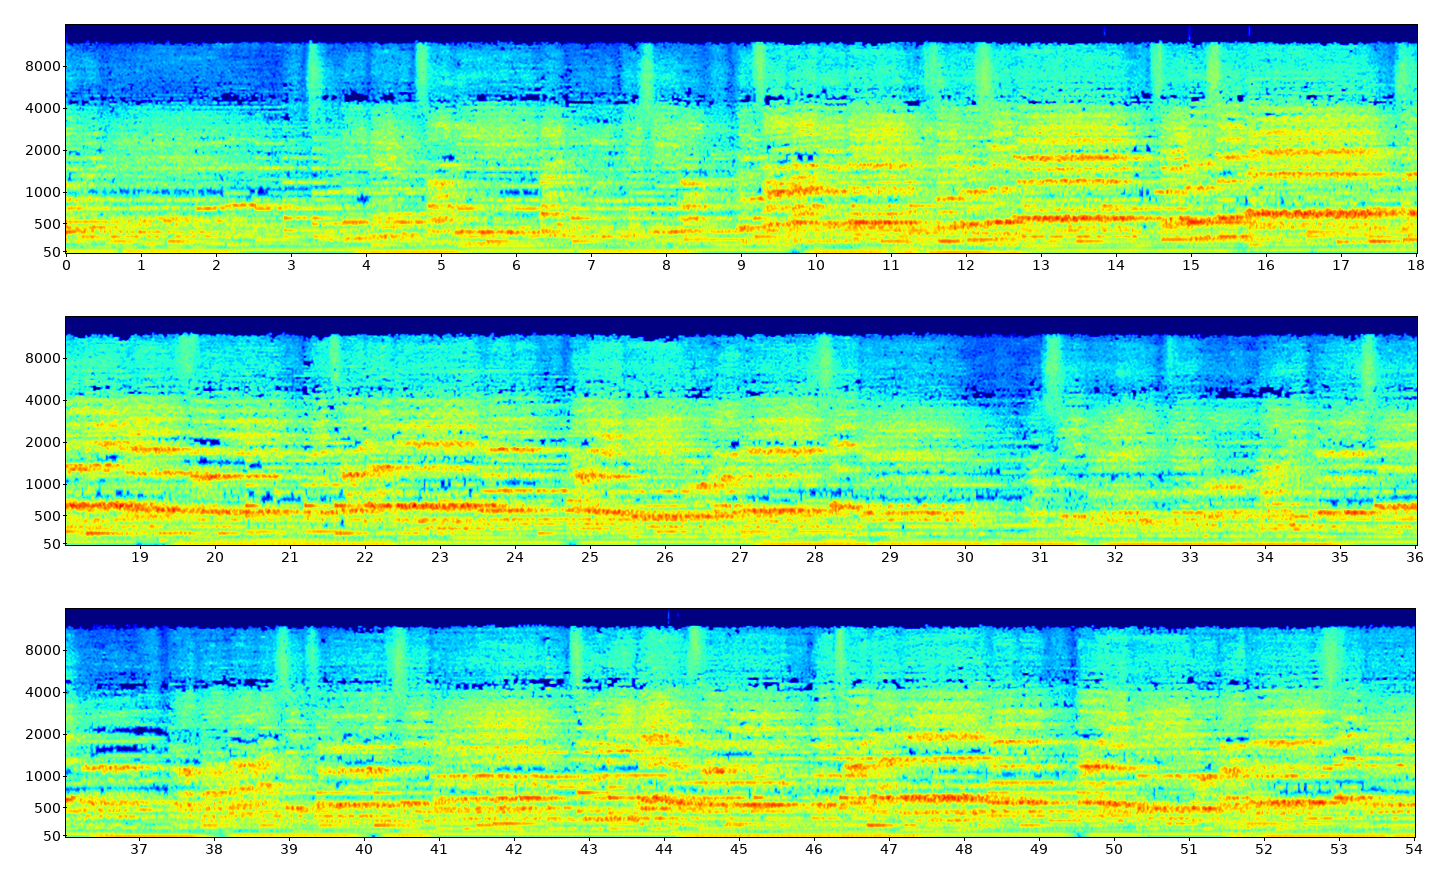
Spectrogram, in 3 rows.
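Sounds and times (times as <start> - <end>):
flute: 0.0 - 27.0
cello: 0.0 - 54.0
church choir singing: 0.0 - 54.0
piano: 0.0 - 54.0
violins: 0.0 - 54.0.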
